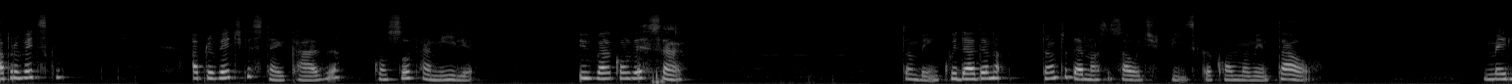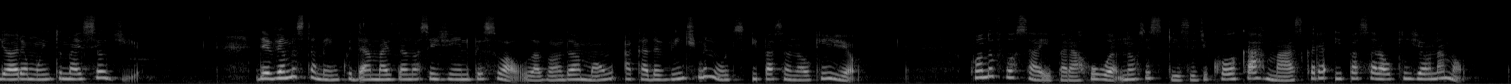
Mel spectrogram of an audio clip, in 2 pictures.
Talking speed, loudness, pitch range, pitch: 130 wpm, -34 LUFS, 220-280 Hz, 245 Hz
